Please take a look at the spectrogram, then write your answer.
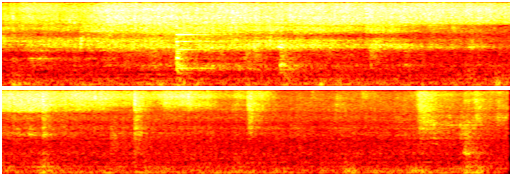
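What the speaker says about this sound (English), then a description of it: "once your pan starts to sizzle there with your test piece, I'm going to go ahead and get these in" Food for a chopped cheese sandwich lands in a hot pan on high heat and sizzles loudly and steadily. A few utensil clicks and scrapes break through, and the sizzle eases slightly toward the end.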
